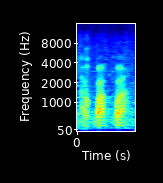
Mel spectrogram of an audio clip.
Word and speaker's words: Akpakpa: No, that's the way it's pronounced. Akpakpa, not Akpakpa.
